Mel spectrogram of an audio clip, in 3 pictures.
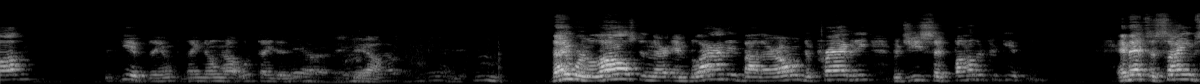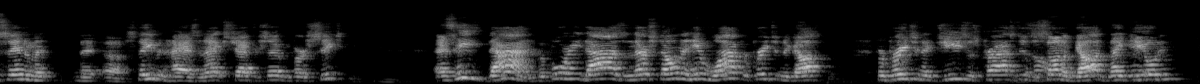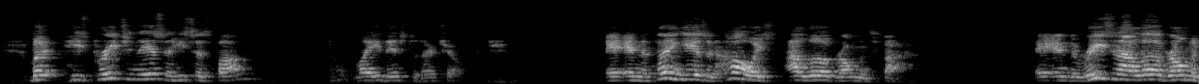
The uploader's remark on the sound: This sermon was recorded from the pulpit of Mars Hill Cumberland Presbyterian Church in Pottsville, Arkansas. Fall Revival.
